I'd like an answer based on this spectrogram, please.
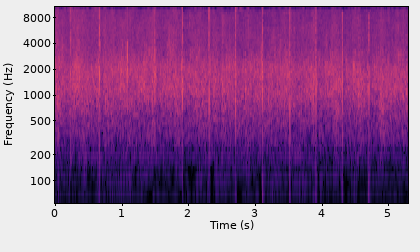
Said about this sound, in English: Why don't you just give Him a good hand clap of praise this morning if you love Him.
